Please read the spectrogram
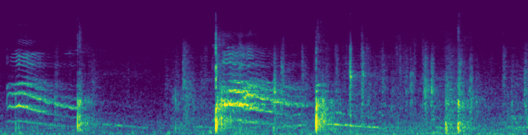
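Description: Tennis rally on a clay court: sharp racket strikes on the ball every second or so, with the players' grunts falling in pitch on their shots. The loudest shot and grunt come about three seconds in.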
